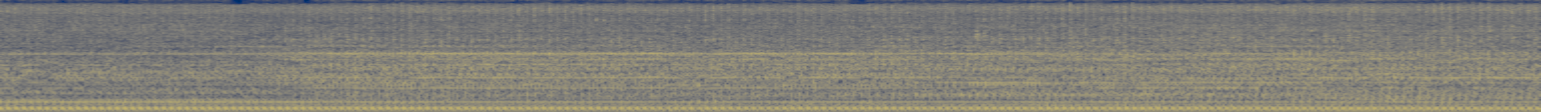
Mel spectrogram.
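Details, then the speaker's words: MTD Yard Bug riding mower left sitting for years at a boat storage yard, first start after a spark check and fresh gas: loud, steady single-cylinder chatter at an even, quick beat that holds without faltering; running fine. "wow I am blown away I wasn't expecting this thing to starts"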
